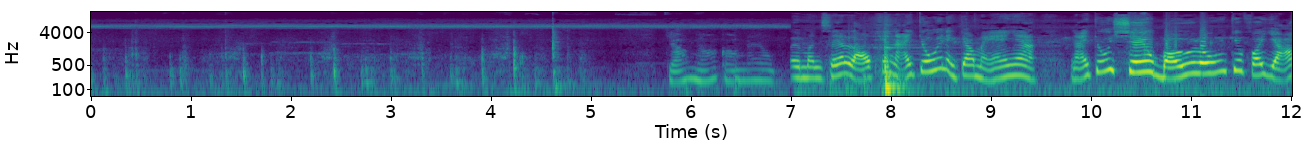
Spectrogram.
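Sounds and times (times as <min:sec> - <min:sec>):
spatula scraping steel bowl: 0:00.0 - 0:05.0
insects chirring: 0:00.0 - 0:12.0.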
